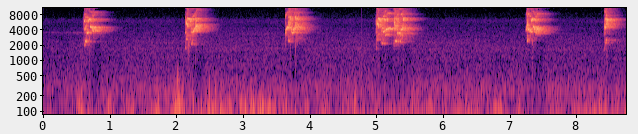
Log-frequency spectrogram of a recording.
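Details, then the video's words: Pet lovebird that wants to play, giving sharp, shrill, high chirps in short bursts roughly every one to two seconds, some doubled, over low indoor background rumble. "Lovebird Sound"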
